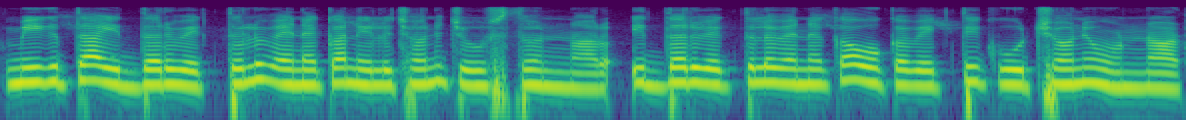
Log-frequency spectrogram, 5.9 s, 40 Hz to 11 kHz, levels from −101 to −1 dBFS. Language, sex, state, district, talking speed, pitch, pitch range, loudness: Telugu, female, Telangana, Mahabubabad, 130 wpm, 215 Hz, 205-230 Hz, -15 LUFS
